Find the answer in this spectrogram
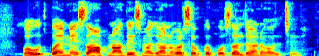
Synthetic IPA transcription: bəɦʊt̪pəɦnesə̃əpnad̪eːsmẽd͡ʒaːnʋəɾsəb̚ʱkapoːsəld͡ʒaːɾəɦəlt͡ʃʰɛ

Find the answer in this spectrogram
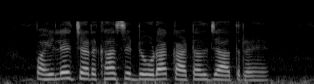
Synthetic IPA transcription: pɐɦɪlet͡ʃɐɾkʰaseɖoːɽakaːʈəld͡ʒaːt̪ɾəɦẽː

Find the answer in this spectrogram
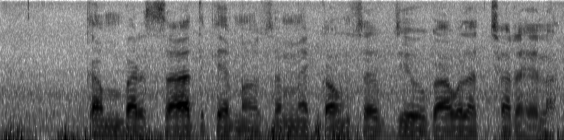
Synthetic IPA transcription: kɐmbəɾsaːd̪kemɔːsəmːẽkaːnseːp̚d͡ʒiʊɡaːwəlɐtːʃʰaɾəɦeːla̰ː

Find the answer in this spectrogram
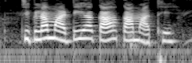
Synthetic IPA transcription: t͡ʃiknamaʈiɦakakamat̪ʰe

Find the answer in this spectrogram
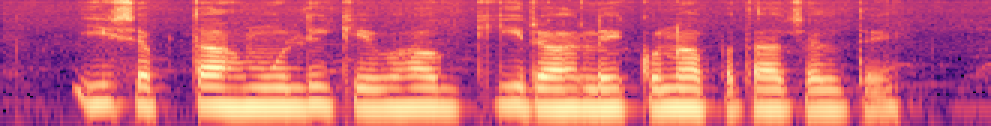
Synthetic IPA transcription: isəbt̪aɦəmuːlikebʱaːɡkiɾəɦlekonapət̪at͡ʃəlt̪e

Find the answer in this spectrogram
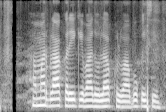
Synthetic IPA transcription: hɐməɾblaːɡ̚kəɾekebaːd̪olakʰʊlʋabokəɪse

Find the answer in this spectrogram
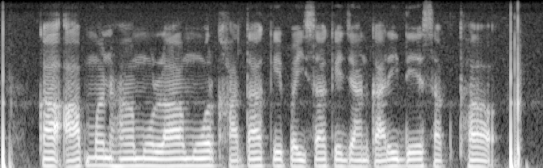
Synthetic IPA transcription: kaʔaːpmənɦãmoːlamoːɾkʰaːt̪akepəɪsaked͡ʒaːnkaːɾid̪esəkt̪ɦa

